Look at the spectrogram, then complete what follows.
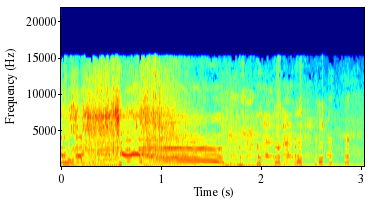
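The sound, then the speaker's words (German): Steady low engine drone of a tiny, narrow vineyard tractor heading straight toward the listeners, rumbling continuously under an ongoing conversation. “Jetzt kommt einer von diesen winzigen Weinbergtraktoren auf uns zu. Direkt auf uns zu, er kommt direkt auf uns zu.”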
